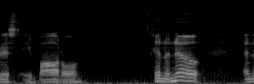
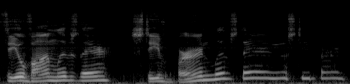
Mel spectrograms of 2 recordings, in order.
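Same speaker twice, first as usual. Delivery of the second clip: excited name-dropping; 9 semitones higher, slower than usual. Real, not acted.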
